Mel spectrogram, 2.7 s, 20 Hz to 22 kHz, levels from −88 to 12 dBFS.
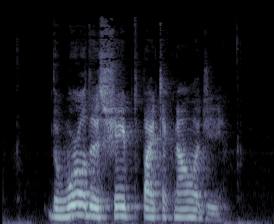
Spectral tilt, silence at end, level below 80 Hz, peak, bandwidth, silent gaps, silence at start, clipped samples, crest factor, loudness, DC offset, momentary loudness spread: -6 dB/octave; 0.55 s; -56 dBFS; -8 dBFS; 16 kHz; none; 0.5 s; under 0.1%; 16 dB; -22 LUFS; under 0.1%; 12 LU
